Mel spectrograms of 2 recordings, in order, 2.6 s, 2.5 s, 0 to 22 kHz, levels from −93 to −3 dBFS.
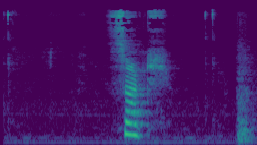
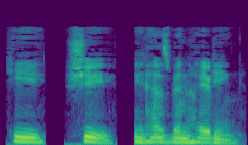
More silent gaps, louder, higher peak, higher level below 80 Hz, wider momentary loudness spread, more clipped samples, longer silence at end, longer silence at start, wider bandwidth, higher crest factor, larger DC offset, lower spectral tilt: neither; second, -38 LUFS vs -24 LUFS; second, -20 dBFS vs -8 dBFS; second, -84 dBFS vs -42 dBFS; first, 20 LU vs 7 LU; neither; about the same, 0.05 s vs 0.1 s; about the same, 0.05 s vs 0.1 s; first, 16.5 kHz vs 10.5 kHz; first, 24 dB vs 16 dB; neither; second, -2.5 dB/octave vs -5.5 dB/octave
